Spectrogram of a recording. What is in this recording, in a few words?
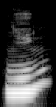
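"nin", Mandarin, tone 2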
